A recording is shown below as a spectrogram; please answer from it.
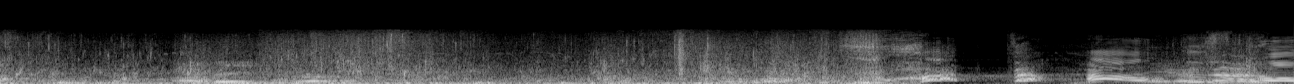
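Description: Muffled rumble of pool water sloshing and splashing right at a camera held at the water's surface, with a few sharp splashes. It cuts out briefly near the end, then raised voices, like shrieks or laughter, come in.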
